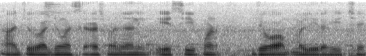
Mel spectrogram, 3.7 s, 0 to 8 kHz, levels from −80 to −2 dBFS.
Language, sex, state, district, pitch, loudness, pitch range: Gujarati, male, Gujarat, Gandhinagar, 105 Hz, -18 LUFS, 100-105 Hz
